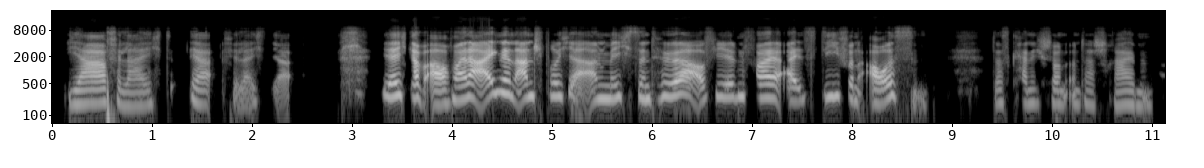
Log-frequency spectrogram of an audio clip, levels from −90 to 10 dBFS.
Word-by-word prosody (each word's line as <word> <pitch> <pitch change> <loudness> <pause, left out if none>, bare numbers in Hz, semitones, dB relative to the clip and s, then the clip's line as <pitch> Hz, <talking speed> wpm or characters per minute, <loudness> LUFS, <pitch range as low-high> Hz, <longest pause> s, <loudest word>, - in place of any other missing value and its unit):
Ja, 185 +2 +1
vielleicht, 175 - -12
ja, - - -5
vielleicht, - - -17
ja. - - -11 0.9
Ja, 255 -2 +3
ich 280 - -2
glaube 240 0 +3
auch. 175 +1 +5
Meine 220 +1 +6
eigenen 305 -1 +5
Ansprüche 265 0 +1
an 235 - -2
mich 235 +3 -7
sind 235 -1 -8
höher 265 +2 +1
auf - - -6
jeden 255 -1 -7
Fall 245 -1 +2
als 205 +6 -4
die 260 +1 -8
von - - -8
außen. - - -3 0.6
Das 185 0 -18
kann 190 -2 -12
ich 185 +1 -15
schon 180 -2 -11
unterschreiben. 170 -1 -14
230 Hz, 150 wpm, -20 LUFS, 180-260 Hz, 0.9 s, Meine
